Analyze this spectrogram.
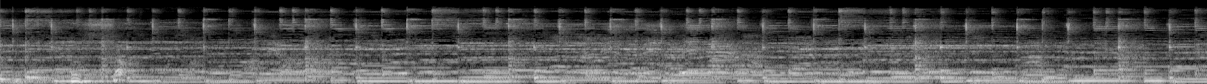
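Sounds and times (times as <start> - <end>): electronic keyboard melody: 0.0 - 12.0
held bass notes: 0.0 - 12.0
light high percussion beat: 0.0 - 12.0.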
